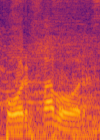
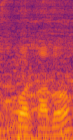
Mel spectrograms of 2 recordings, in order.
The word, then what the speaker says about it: por favor: It's very important, the R. Por favor. Por favor. I mean, you have to over say it, but it's roll the R's, babe.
